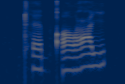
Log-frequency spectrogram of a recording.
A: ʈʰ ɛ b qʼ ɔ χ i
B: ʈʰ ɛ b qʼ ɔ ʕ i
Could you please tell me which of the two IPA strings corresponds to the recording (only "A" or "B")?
B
